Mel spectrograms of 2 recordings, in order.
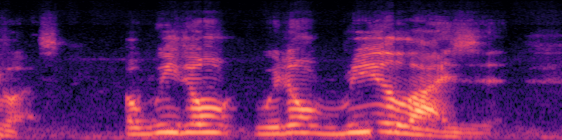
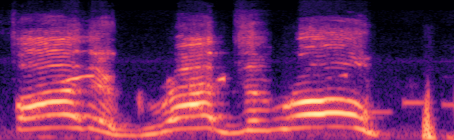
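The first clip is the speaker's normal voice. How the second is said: calling helicopter crew; 12 semitones higher, 7 dB louder, much slower than usual. Retold or imitated. Helicopter crew calls priest.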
